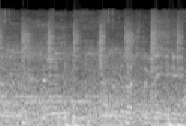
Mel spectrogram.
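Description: Music with a strong, pulsing bass beat.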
